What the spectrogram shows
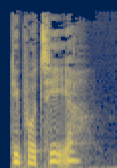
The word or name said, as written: deportere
